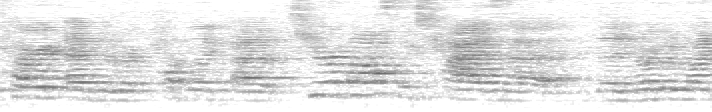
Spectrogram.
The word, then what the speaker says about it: Kiribati: And then just to orient you to the pronunciation, this is the Gilbertese pronunciation where your T's become S's, so it's Kiribati and Christmas.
